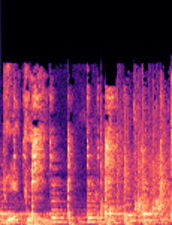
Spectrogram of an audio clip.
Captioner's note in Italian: Applauso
